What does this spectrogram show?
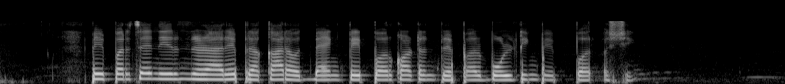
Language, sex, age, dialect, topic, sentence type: Marathi, female, 31-35, Southern Konkan, agriculture, statement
